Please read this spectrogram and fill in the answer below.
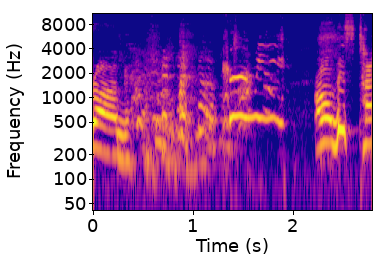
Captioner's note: crowd laughing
